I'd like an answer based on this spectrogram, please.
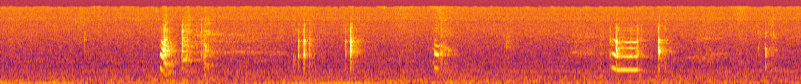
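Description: Maine Coon cat giving about six short, soft chirping meows, a second or so apart; this is the chirp cats make while watching birds.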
